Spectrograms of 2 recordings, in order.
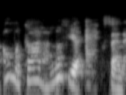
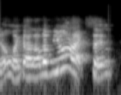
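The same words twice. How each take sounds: First: Softer, understated gushing; retold compliment. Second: Higher, louder mock gush; gushing inner thought. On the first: Retelling chats with Americans about accents, softer contained compliment. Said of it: "when you start talking, you go". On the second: Voicing the thought in her mind, high gushing admiration. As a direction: let the thought burst out admiringly. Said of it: "And in my mind, I'm thinking".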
